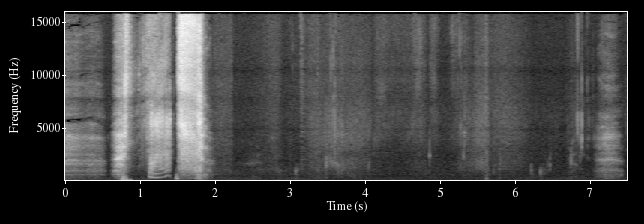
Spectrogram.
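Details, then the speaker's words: Person sneezing twice loudly after a quick breath in, having felt the sneeze coming on all day, while tired and about to go to bed. "sneeze has been coming on all day i felt the sneeze coming on all day and i was waiting at my camera already"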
